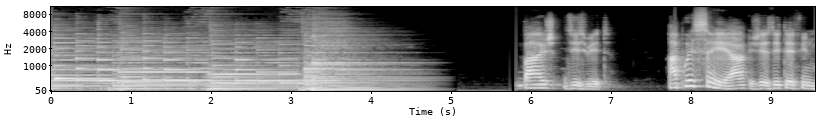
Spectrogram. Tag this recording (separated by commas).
Music, inside a small room, Speech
